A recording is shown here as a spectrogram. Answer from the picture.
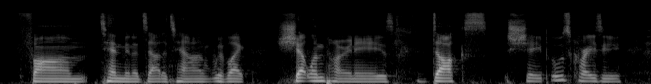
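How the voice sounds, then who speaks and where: The voice has an Australian accent. It moves at a fairly slow pace. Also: man. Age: 30s. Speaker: podcast co-host. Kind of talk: casual chat.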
